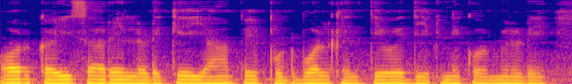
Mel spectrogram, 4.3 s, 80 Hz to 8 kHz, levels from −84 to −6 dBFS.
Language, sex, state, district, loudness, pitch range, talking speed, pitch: Hindi, male, Gujarat, Valsad, -15 LUFS, 115-125 Hz, 195 wpm, 120 Hz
